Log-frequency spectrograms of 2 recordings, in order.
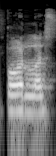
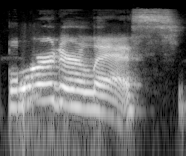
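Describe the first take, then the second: First: It is said with an Australian accent. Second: It is said with an American accent. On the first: "It's my Australian accent" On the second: "That's my American accent for you"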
